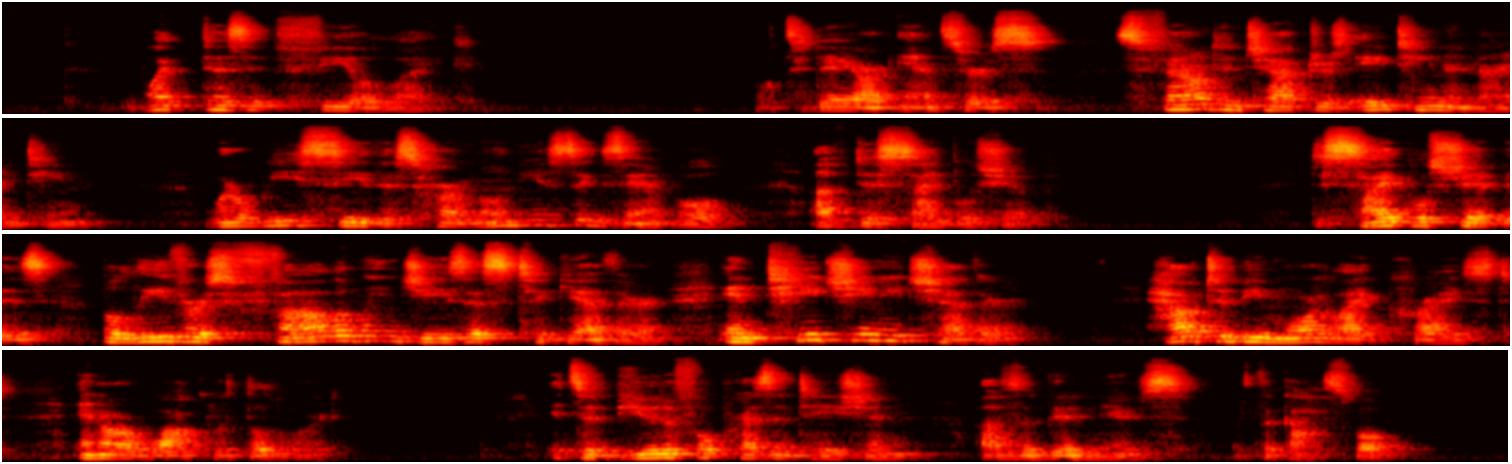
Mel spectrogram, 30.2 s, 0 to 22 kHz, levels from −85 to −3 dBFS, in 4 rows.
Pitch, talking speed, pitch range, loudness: 140 Hz, 115 wpm, 120-150 Hz, -31 LUFS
